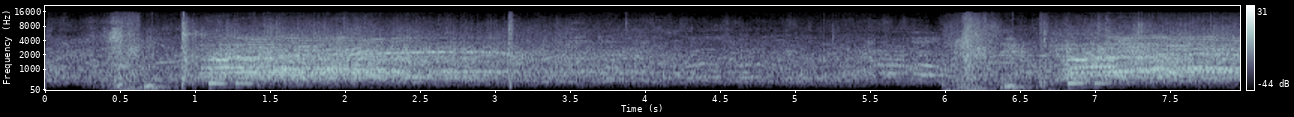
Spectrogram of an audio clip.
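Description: A crowd cheers in a stadium.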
